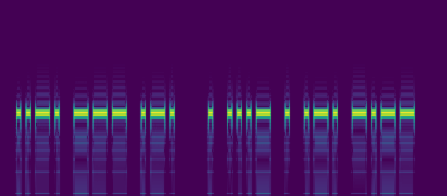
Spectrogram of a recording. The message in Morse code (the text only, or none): FOR EVERY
